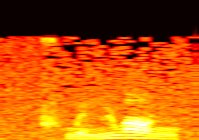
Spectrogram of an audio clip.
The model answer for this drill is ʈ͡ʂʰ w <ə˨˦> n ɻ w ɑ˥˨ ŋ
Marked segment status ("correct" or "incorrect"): correct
